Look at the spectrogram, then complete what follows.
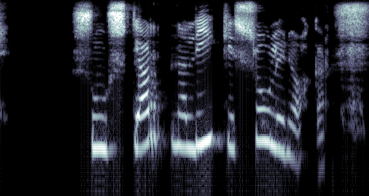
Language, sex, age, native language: Icelandic, male, 8, Icelandic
